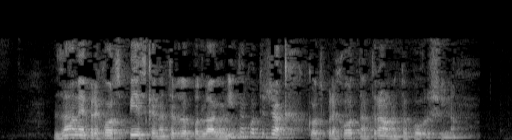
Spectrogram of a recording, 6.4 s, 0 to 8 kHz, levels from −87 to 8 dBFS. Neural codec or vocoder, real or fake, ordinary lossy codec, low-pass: none; real; MP3, 24 kbps; 7.2 kHz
